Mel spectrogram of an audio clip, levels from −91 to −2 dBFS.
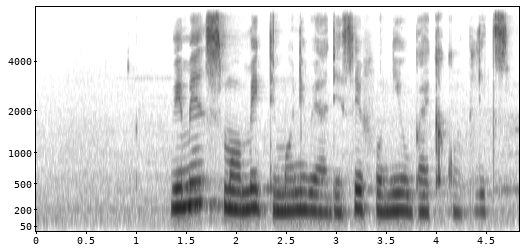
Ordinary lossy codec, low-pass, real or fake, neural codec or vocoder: none; 7.2 kHz; real; none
